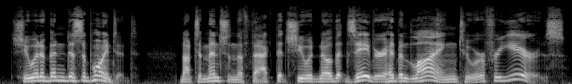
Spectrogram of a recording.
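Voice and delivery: high, loud, insistent justification; heated self-defence. A narrator's reading. Mentor defending omission to apprentice, heated. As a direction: argue back, agitated.

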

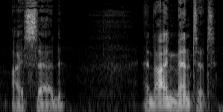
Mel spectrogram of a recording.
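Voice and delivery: ordinary delivery, nothing marked

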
